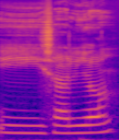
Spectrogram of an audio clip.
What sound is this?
speech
